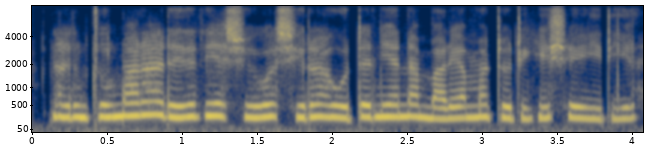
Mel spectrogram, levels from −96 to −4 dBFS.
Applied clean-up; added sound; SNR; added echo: neural diffusion model UNIVERSE++.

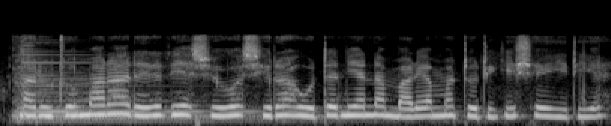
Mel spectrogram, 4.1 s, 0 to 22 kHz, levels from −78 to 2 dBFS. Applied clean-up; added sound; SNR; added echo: none; Acoustic guitar / Strum; 13 dB; none.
